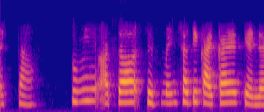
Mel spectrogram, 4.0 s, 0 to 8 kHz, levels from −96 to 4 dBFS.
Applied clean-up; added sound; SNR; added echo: neural mask model DeepFilterNet 3.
